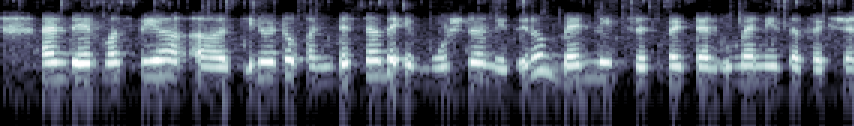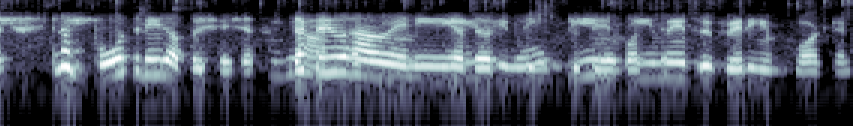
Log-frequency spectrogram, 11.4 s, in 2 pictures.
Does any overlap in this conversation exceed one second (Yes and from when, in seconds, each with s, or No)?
Yes, from 7.5 s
